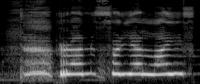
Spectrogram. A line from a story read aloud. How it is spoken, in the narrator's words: cried the porters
